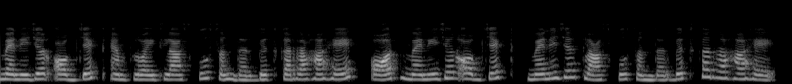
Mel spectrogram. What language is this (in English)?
Hindi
